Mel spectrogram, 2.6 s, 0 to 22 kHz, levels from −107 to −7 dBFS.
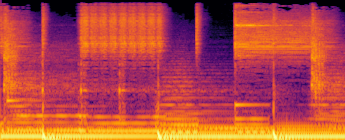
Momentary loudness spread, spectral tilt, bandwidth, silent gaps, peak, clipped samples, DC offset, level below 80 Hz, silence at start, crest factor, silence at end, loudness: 2 LU; -4.5 dB/octave; over 20 kHz; none; 0 dBFS; under 0.1%; 0.3%; -16 dBFS; 0 s; 14 dB; 0 s; -16 LUFS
